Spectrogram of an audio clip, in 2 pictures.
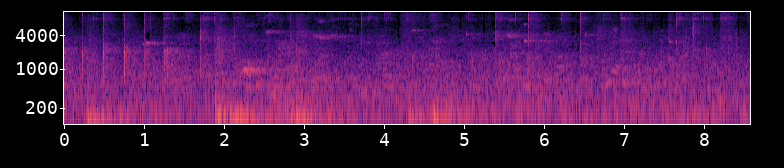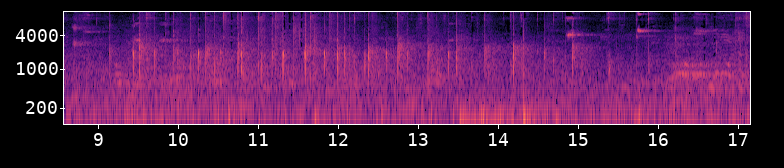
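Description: Many table tennis balls click from other tables in a large echoing hall.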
